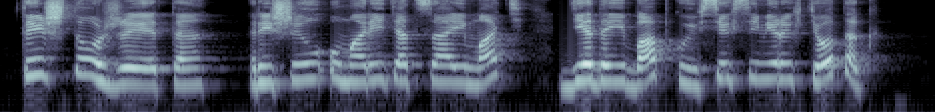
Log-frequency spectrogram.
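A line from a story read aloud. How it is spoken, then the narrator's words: Booming bass shout, echoing. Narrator (Russian): Могучим басом закричала всадница, и звонкое эхо басовито отозвалось из-за барханов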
